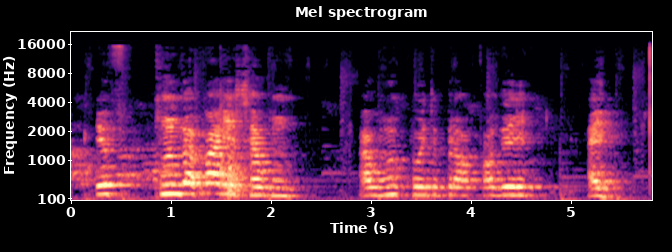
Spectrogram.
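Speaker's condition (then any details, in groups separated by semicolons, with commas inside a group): Cerebral palsy; from birth, affects coordination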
